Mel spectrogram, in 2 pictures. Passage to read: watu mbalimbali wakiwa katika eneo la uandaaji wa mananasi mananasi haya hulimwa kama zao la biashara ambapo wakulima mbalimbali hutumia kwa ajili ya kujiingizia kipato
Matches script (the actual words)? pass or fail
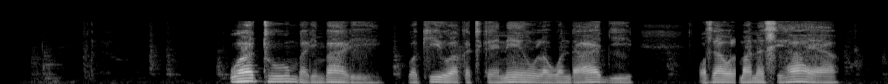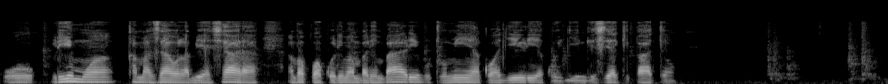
fail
